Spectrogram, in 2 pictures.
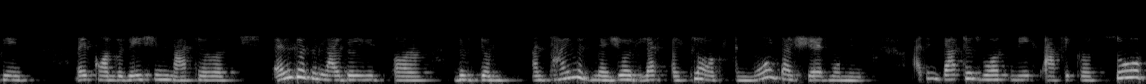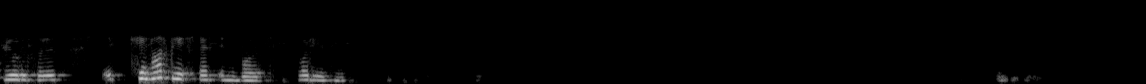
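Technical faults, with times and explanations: Throughout, AMR narrowband mobile codec: the speech comes through squeezed into a phone band of roughly 150 Hz to 3.7 kHz, with nothing at all above 3.7 kHz. The damage is heavy, with a buzzy, synthetic edge that fits one of the lowest AMR-NB modes, around 5.15 kbps. At that rate the codec rebuilds the voice from a crude vocal-tract model fed by very few pulses per 20 ms frame, so the natural texture of the voice gets lost.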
